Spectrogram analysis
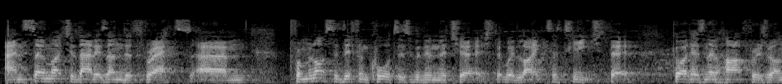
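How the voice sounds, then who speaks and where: A man's voice: fairly low pitch, fairly bright tone, slight background noise. A man from Wales giving an earnest, informal teaching talk as a guest speaker at a church, with a few fillers.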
